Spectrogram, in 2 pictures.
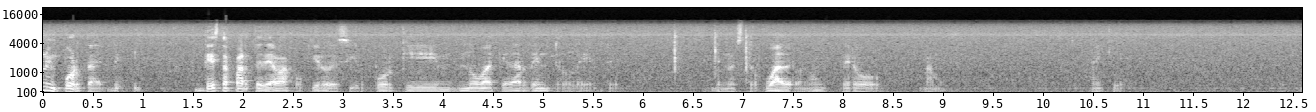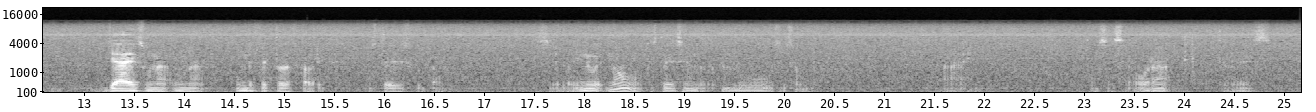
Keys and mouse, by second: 6.4 d, 12.1-14.0 drag, 14.3 click, 16.2 click, 17.3 click, 18.6-19.9 drag, 20.4 click, 24.1 w.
